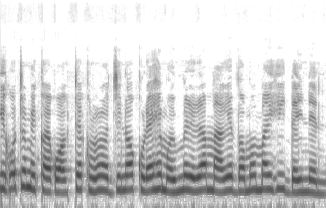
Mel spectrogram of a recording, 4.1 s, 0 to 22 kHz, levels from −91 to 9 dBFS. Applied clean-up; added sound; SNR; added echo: none; none; none; none.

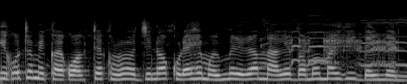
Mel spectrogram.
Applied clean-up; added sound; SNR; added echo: none; Bird / Chicken, rooster; 17 dB; none.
